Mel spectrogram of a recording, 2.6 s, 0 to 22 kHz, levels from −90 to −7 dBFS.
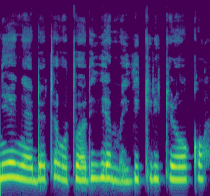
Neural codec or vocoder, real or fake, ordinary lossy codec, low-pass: vocoder, 44.1 kHz, 128 mel bands every 256 samples, BigVGAN v2; fake; none; 19.8 kHz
